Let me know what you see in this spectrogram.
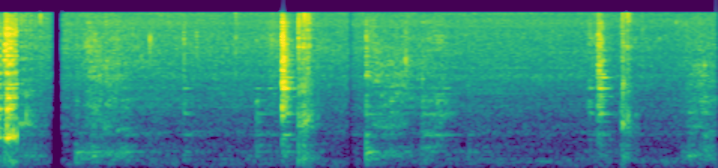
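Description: Flour-coated mushroom pieces sizzling as they deep-fry in hot oil in an aluminium kadai. A metal slotted ladle knocks sharply against the pans a few times as fried pieces are scooped out, loudest at the start.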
